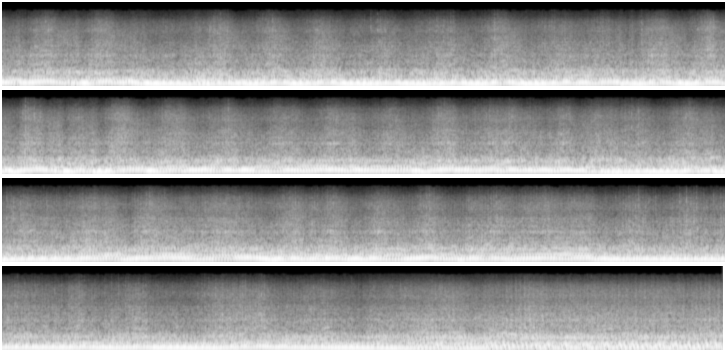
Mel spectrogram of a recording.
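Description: Mud-bogging Jeep's engine held at high, steady revs while its mud tires spin in deep mud, the pitch stepping slightly up and down. About three-quarters of the way through, the revs drop and the note falls lower.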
